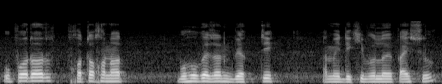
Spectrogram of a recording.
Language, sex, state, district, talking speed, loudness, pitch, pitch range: Assamese, male, Assam, Kamrup Metropolitan, 110 wpm, -15 LUFS, 135 Hz, 125-145 Hz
